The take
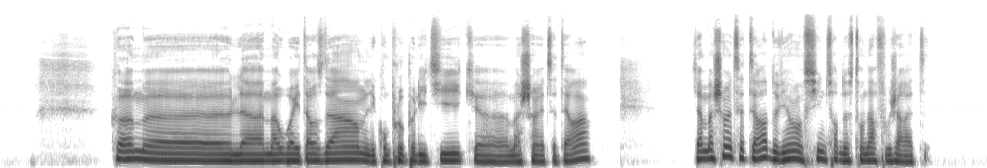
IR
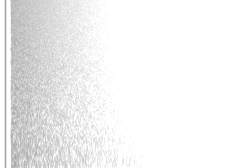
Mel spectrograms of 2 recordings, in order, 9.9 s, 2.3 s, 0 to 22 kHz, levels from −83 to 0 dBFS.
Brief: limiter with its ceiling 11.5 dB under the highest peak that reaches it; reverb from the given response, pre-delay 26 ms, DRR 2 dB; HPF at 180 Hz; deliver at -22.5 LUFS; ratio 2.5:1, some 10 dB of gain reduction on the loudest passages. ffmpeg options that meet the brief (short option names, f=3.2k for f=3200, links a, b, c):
-filter_complex "[0:a]highpass=180,acompressor=threshold=-37dB:ratio=2.5,alimiter=level_in=9dB:limit=-24dB:level=0:latency=1,volume=-9dB,asplit=2[a][b];[1:a]atrim=start_sample=2205,adelay=26[c];[b][c]afir=irnorm=-1:irlink=0,volume=-3dB[d];[a][d]amix=inputs=2:normalize=0,volume=18dB"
